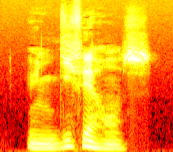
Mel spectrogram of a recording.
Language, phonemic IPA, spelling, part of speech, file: French, /di.fe.ʁɑ̃s/, différence, noun, Fr-différence.ogg
- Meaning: difference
